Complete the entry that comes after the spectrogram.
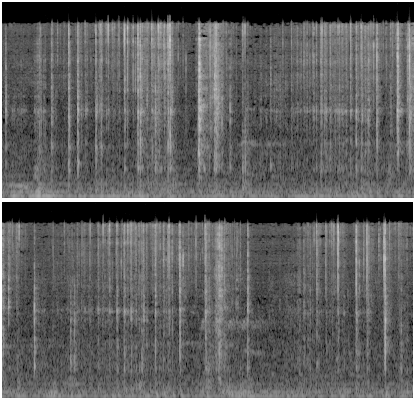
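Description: A metal blade shaves the surface of a hand-held, solid pale green bar of soap. The result is a quiet, steady run of short, crisp, bright scraping ticks and rasps that stop almost instantly, over a faint low rumble.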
